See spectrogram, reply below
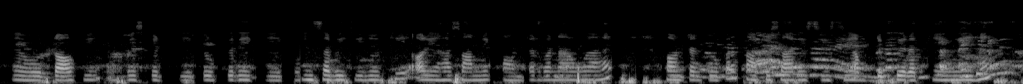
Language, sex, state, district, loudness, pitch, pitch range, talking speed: Hindi, female, Maharashtra, Dhule, -29 LUFS, 200 Hz, 195-205 Hz, 135 wpm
